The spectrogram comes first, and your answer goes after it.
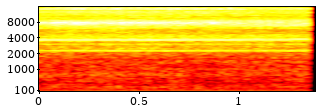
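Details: LG two-door jumbo inverter refrigerator on the bench, sensors substituted with 1K resistors: after start-up, a steady, even compressor hum with a faint high drive whine, no knocks or surges; the inverter compressor runs smoothly and normally.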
